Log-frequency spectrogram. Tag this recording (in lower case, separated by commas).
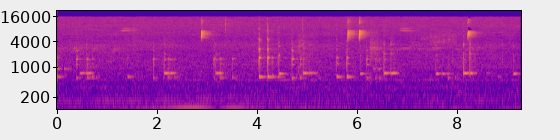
chime, wind chime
